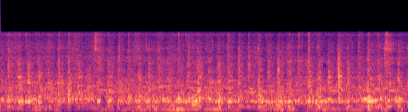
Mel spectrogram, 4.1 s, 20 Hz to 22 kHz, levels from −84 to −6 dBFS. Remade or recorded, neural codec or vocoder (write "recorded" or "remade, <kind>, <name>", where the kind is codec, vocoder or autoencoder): remade, codec, SNAC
